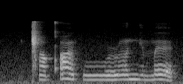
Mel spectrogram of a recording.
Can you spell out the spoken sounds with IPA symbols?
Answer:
ǁ ɐ̃ qʼ œ̃ f uː ɹ ə̃ nʲ œ m ɛ

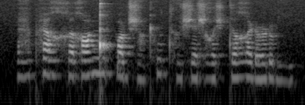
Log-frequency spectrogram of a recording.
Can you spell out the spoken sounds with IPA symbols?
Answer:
æ̤ pʰ æ ʁ χ ɪ χ ɑ ŋ͡ǃ ʊ k͡p ɑ ɖ ʃ ɑ̤ ʈʰ u tʰ ə̤ ʃ æ ʃ ʁ ə ʃ t ə ʁ ɛ ɽ ə˞ ɽ ʊ ɽ i̤

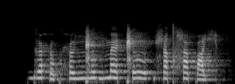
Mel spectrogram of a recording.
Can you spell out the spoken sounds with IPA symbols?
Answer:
ɡ ø˥ ħ u˩ ɡ ħ ʉ˧ ŋ͡ǁ ɵ˧˥˧ ɡ m æ˥˧ ǁ ɵ˧˥˧ | ç ø˧ tˤ ɬ ɵ˧ p ɑ˩ ç

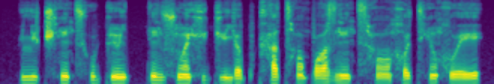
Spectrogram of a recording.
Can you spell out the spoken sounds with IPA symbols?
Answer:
lʲ ʉ t͡ʃʰ ĩ t͡sʰ u kʲ ũ j tː ĩ z sʷ ã xʲ ʉ kʲ ʉ j ɜ p kʰ a tʰ ɑ̃ p ɑ z ĩ t͡sʰ ɑ̃ χ ʉ tʰ ĩ χʷ e

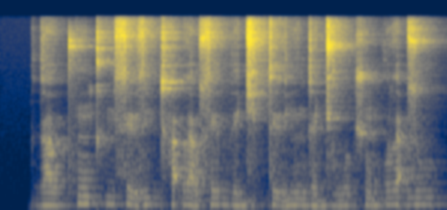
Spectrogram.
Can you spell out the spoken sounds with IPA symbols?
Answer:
ɡ a˨ ʊ̯ pʰ ũ˦ kʰ i˦ sʰ ḛ˦˨ ɪ̯ z i˦ kʰ ä˦ ʔ l a̰˦˨ ʊ̯ sʰ e˦ b e˨ d͡ʑ ɪ˦ ʔ t ḛ˦˨ ɪ̯ j ĩ˦ ɡ ɛ˨ d͡ʑ u˨ w ʊ˦ ʔ ʃ ũ˦˨ b o˦ l ä˦ ʔ z u˦

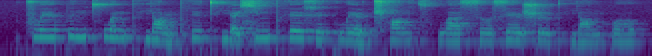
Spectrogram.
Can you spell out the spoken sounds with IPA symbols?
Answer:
ʈ͡ʂ w e˧˥ ɪ̯ p i˧˥ ŋ t̪ʰ w ə˧˥ n pʰ j ɑ̰˨˩ ŋ pʰ i˥˩ t̪ʰ j ɛ̰˨˩ ɕ i˥ ŋ pʰ e˥˩ ɪ̯ x e˩ ɪ̯ k w ḛ˨˩ ɪ̯ ʈ͡ʂʰ ɑ˧˥ ŋ t͡sʰ w ä˧˥ s ɹ̩˧˥ s e˥˧ ɪ̯ ʂ ɻ̩˥˩ pʰ j ɑ˧˥ ŋ p ɤ˧˥

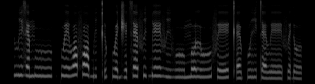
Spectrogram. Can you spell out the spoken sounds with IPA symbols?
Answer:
β i˨ z ɛ˨ m uː˨ | kʷ eː˨ β ɔ˦ f ɔ˦˨ b i˨ kʼ ɪ˨ kʷ ɛ˨ d͡ʒ ɪ˨ t͡s ɛ˦ f i˦ ɡ͡b eː˦ v i˨ v uː˨ m o˦ l uː˨˦ f eː˨˦ kʼ ɛ˨ kʷ iː˦ t ɛ˨ β eː˨ f ɪ˨ ɗ ʊ˨

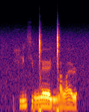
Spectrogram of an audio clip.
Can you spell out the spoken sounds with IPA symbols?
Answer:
x i lʲ sʲ u ŋ͡ǀ ɛː lʲ ŋ͡ǀ a lˠ ɛ ɭ

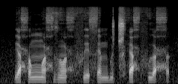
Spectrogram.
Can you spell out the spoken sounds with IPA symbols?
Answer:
ɪ ħ ɵ ŋʷ ɛ̃ ħ z õ ħ f ɪ s ɛ m b ɪ ʈ͡ʂʰ ɛ ħ f ɯ ħ

